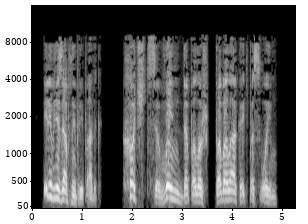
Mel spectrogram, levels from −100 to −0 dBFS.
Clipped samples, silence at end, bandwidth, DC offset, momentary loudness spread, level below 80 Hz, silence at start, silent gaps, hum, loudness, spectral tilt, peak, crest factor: under 0.1%; 0.4 s; 9.4 kHz; under 0.1%; 11 LU; -60 dBFS; 0.25 s; 1.41-1.80 s, 3.57-3.62 s; none; -17 LUFS; -4.5 dB/octave; -2 dBFS; 16 dB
